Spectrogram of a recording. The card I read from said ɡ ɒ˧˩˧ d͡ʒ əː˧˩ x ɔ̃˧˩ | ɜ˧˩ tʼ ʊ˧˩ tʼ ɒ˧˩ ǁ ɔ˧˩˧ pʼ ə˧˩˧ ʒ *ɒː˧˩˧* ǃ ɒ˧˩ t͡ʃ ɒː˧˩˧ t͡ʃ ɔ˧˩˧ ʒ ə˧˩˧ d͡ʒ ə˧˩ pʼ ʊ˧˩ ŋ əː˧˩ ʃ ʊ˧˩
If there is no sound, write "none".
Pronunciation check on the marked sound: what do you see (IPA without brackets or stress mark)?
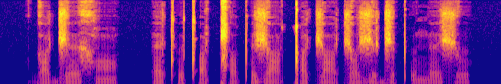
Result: ɒː˧˩˧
